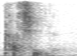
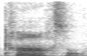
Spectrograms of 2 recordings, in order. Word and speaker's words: castle: is with a long Castle sound whistle and listen you hear that in all of these the t is not pronounced especially in Words with a STL spelling Castle whistle listen Castle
